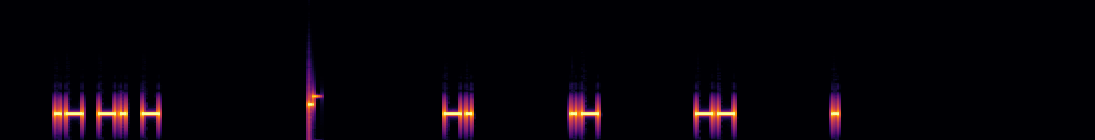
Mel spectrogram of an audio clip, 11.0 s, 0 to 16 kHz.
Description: Morse code, heard as a keyed tone, about 22 wpm, spaced as for 10 wpm, 700 Hz. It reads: ANT NAME
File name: Top 20 QSO Elements - 6x Character Spacing - 22wpm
